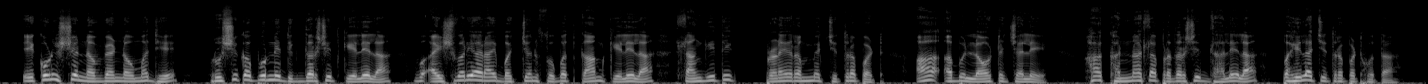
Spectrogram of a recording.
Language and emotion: Marathi, neutral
